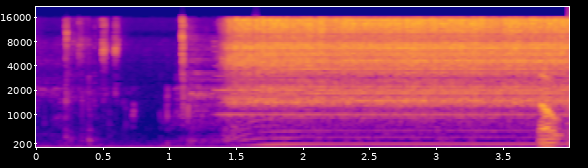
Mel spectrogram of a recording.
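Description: Small electric ballast pump motor in an RC submarine's watertight cylinder starting up about a second and a half in, rising briefly in pitch as it spins up, then running steadily. The battery and link monitor has gone into failsafe mode and is running the pump to blow ballast.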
